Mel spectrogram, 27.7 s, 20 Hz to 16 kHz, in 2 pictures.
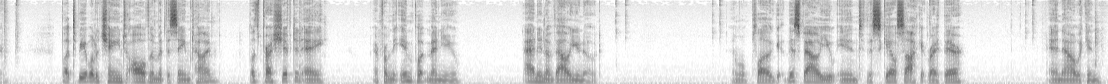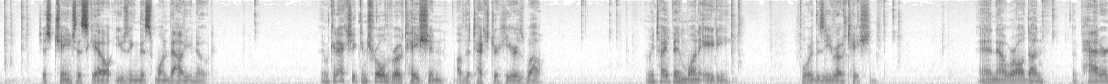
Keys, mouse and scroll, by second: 0.0 click, 1.9 middle click, 3.7 shift+a, 7.7 click, 12.8 click, 13.7 KP_1, 13.9 KP_0, 14.1 Return, 14.9 click, 18.9 click, 22.2 KP_1, 22.4 KP_8, 22.6 KP_0, 23.0 Return, 23.9 scroll up 1, 24.3 shift+middle click, 24.5 ctrl+middle click, 24.6 ctrl+middle click, 24.8 shift+middle click, 26.2 scroll down 1, 26.9 middle click.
